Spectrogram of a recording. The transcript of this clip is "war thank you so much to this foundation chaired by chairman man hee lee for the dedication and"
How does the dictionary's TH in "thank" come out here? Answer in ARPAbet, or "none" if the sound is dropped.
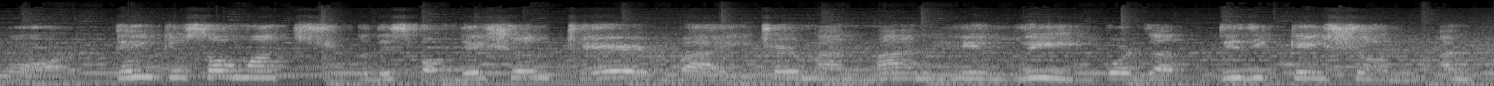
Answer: T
